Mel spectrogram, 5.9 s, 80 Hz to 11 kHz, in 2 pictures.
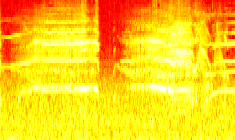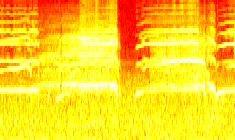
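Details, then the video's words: Three peregrine falcon chicks begging during a feeding at the University of Montreal nestbox, Canada, June 2022; rasping drawn-out screams in four bursts of about a second each, with short gaps. "Karmienia " trojaczków ""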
